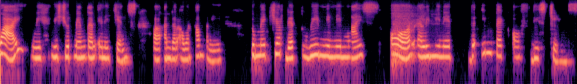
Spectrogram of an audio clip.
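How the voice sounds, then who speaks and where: Very slow, somewhat breathy speech from a woman at fairly high pitch, with ordinary pitch variation and a dry, close sound without echo. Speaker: occupational safety professional. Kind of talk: webinar Q&A answer. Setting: online webinar call. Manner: hesitant, many fillers.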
